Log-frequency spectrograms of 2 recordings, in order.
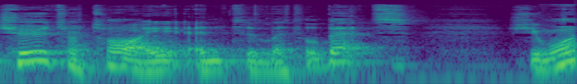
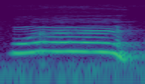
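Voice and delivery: put-on soft, high baby seal wail; small, faraway wah; distant seal cry; 7 dB quieter than usual. A narrator's reading. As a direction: cry faintly, as if far away. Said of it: "far away there came a".

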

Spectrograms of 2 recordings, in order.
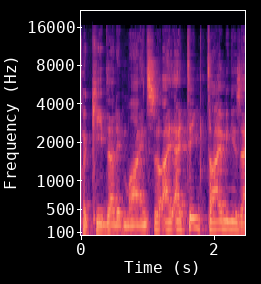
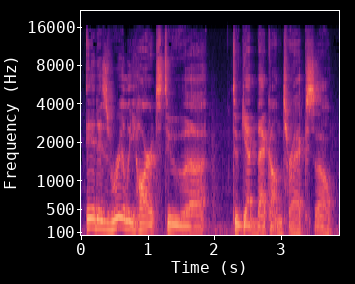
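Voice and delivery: ordinary delivery

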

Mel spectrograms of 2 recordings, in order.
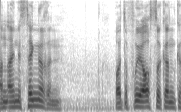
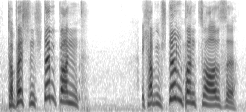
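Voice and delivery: higher-pitched playful outburst; silly exclaiming; 7 semitones higher, 4 dB louder than usual. Real, not acted. Joking to father about vocal cords, silly exclaiming. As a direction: escalate the nonsense gleefully. Silly escalating wordplay to listener.

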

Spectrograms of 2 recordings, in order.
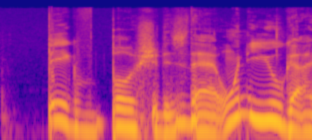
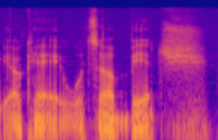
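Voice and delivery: much lower, softer, voiceless growl; tough mock greeting; 12 semitones lower, 7 dB quieter than usual. Gamer greeting the screen in a low, soft tough-guy voice.

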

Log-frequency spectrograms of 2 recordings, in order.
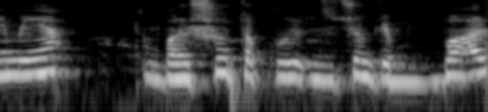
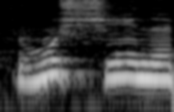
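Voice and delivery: normal talking voice

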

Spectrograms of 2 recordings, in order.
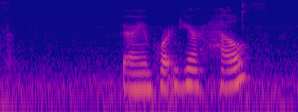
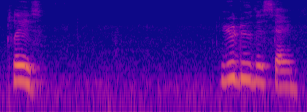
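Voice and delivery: talking while chewing ice; 3 semitones higher, 4 dB louder than usual. Real, not acted. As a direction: speak around a mouthful of ice. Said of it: "Excuse me, I was chewing ice".

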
